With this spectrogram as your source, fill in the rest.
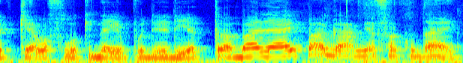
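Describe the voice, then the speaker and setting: A woman at a very fast pace amid noticeable background noise. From Brazil, Tocantins. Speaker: interview guest, environmental technologist. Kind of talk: interview, life story. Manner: casual, hesitant with fillers.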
